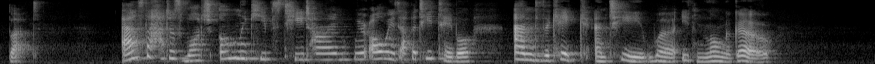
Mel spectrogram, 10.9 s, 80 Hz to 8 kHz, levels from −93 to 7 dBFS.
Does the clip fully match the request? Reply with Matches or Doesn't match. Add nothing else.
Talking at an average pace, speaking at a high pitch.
Doesn't match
